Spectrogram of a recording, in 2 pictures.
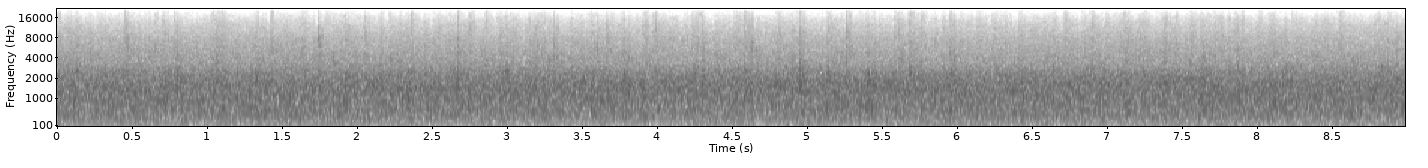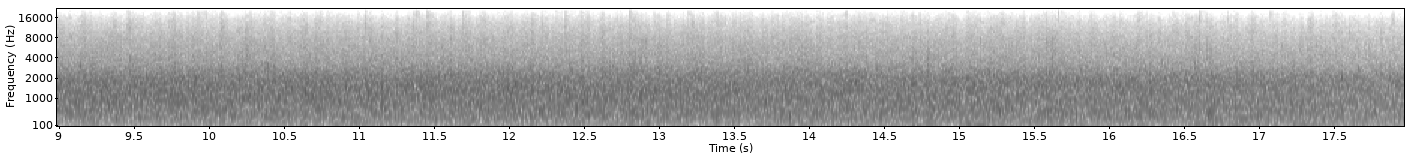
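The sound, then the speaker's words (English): A large audience of about 6,000 claps steadily in the Royal Albert Hall for Alice Sada Ott, a dense, even wash of applause that holds at full strength throughout with no speech over it. “Well, as the applause dies down for Alice Sada Ott, it's time for the interval”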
